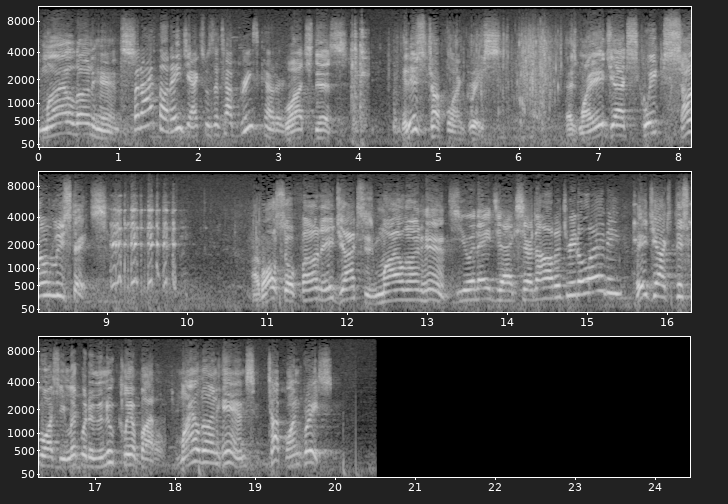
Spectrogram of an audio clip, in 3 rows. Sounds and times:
Speech: 0:04.5 - 0:05.8, 0:06.6 - 0:09.0, 0:10.8 - 0:20.1.

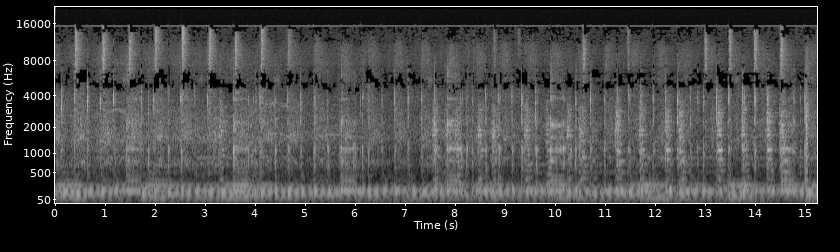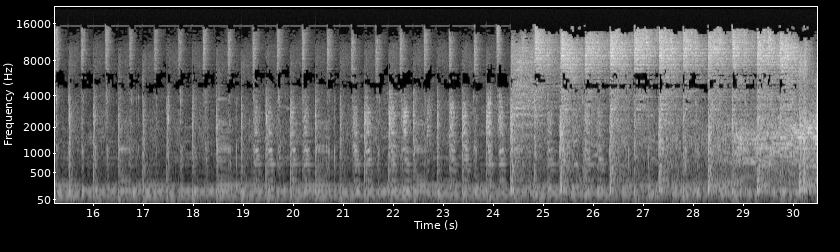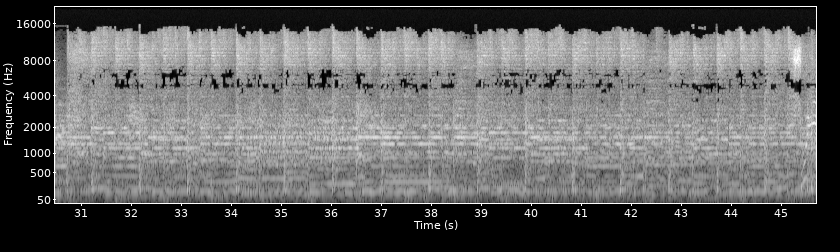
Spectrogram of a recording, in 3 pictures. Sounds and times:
Music: 0:00.0 - 0:45.7.

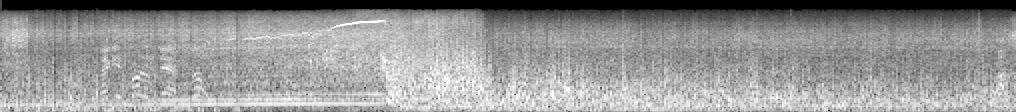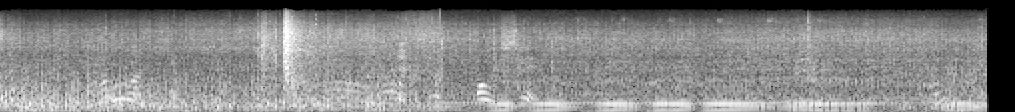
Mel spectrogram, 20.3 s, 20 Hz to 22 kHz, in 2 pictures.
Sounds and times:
Vehicle: 0:00.0 - 0:20.0.

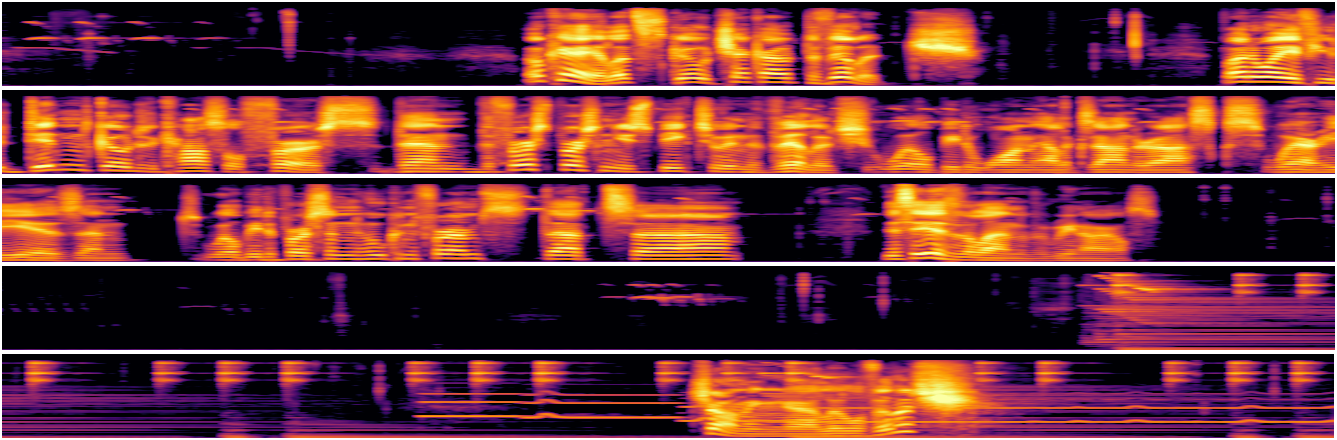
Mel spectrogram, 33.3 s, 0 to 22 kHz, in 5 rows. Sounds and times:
Outside, rural or natural: 0:00.0 - 0:33.3
Speech: 0:02.6 - 0:05.0, 0:06.1 - 0:17.0, 0:17.8 - 0:19.2, 0:30.1 - 0:31.6.

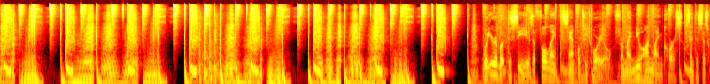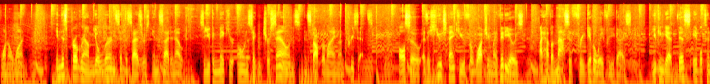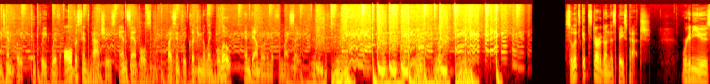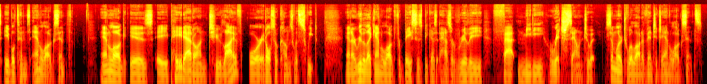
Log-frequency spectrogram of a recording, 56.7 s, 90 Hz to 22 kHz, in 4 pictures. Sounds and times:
Music: 0:00.0 - 0:39.0
Speech: 0:09.6 - 0:34.4, 0:39.7 - 0:41.4, 0:42.0 - 0:44.0, 0:44.6 - 0:56.7.

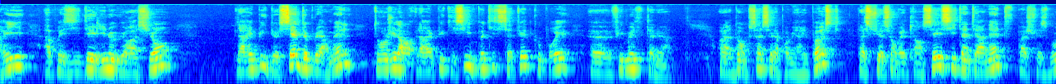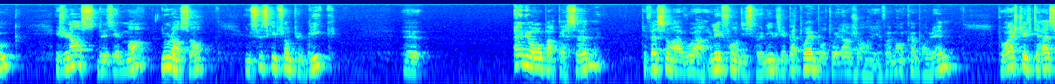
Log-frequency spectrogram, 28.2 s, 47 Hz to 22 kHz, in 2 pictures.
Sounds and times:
Speech: 0:00.0 - 0:02.4, 0:03.1 - 0:09.0, 0:09.6 - 0:18.6, 0:19.4 - 0:19.8, 0:20.9 - 0:28.1
Inside, small room: 0:00.0 - 0:28.1.

